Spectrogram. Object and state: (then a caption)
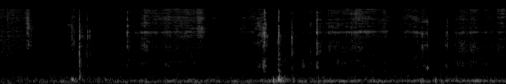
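Bar of soap scraped with a blade. A blade scrapes and rubs a solid purple heart-shaped soap held in the hand, flaking off its dry crust. The result is a quiet, steady, bright rasping with brief crisp ticks and a faint low hum underneath.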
